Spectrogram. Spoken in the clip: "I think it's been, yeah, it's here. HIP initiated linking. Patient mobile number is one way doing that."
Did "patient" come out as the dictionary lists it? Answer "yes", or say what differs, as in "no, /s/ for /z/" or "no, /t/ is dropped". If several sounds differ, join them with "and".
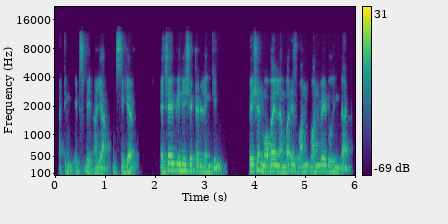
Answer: yes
